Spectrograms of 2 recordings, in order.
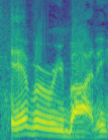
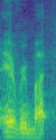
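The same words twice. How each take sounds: First: Each syllable is spoken separately and deliberately. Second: The word is spoken quickly as one smooth unit. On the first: "I said that with syllables" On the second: "not everybody"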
